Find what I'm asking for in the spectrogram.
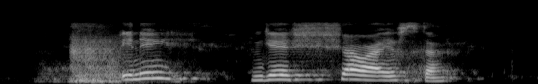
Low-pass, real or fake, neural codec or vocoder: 7.2 kHz; fake; codec, 16 kHz, 4 kbps, X-Codec, HuBERT features, trained on LibriSpeech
